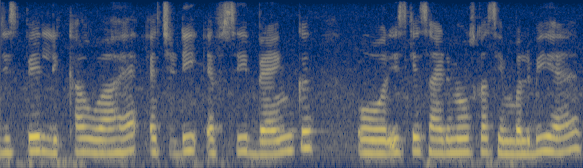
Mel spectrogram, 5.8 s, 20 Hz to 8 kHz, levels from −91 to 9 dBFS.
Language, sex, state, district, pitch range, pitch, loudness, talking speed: Hindi, female, Haryana, Jhajjar, 200-220 Hz, 210 Hz, -15 LUFS, 145 wpm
